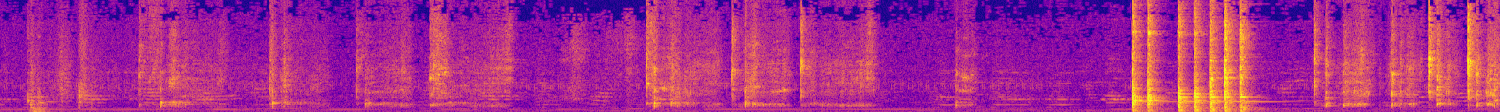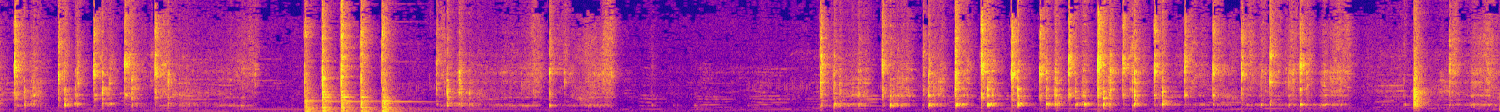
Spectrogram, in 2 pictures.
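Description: A metal spoon scraping and clinking against an opened tin can of condensed milk and a stainless steel mixing bowl, with two louder clattering bursts and a quick run of repeated scraping strokes near the end.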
